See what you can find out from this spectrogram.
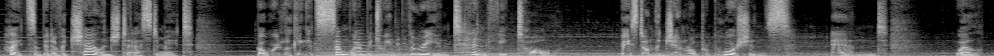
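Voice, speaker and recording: Actress doing a quirky oblivious detective, lowish voice, deadpan comedy audio drama, faint music under it. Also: female voice, close to an everyday voice. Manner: deadpan, matter-of-fact.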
